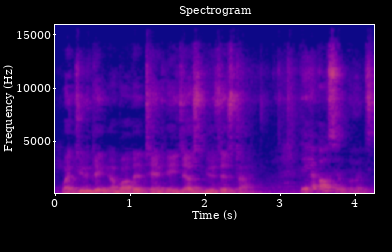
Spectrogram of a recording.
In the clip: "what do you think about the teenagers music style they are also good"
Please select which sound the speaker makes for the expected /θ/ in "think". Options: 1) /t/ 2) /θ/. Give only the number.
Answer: 1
